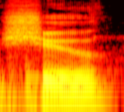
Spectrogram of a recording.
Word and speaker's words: Choux: In French, shoe, that's spelled C H O U X, means cabbage, something we could all use more of.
